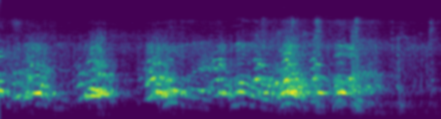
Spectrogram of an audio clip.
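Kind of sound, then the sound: animal, sled dogs barking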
